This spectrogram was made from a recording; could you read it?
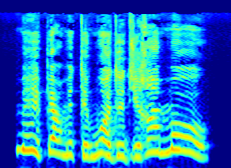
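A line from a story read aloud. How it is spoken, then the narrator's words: Pleading exclamation. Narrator (French): s'écria Kit d'un air de supplication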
